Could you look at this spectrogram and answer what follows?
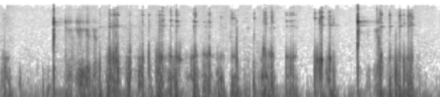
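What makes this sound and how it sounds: A red-gem ring in a metal setting, held in metal tweezers, is rubbed over the round metal mesh grille of a silver condenser microphone. The result is a continuous scratchy, rustling scrape, heavy in low rumble. Brief bright metallic clicks and ticks break through as the ring catches on the mesh.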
